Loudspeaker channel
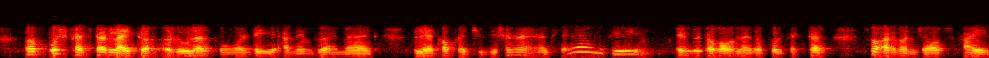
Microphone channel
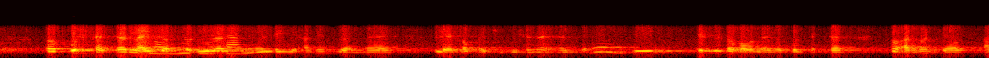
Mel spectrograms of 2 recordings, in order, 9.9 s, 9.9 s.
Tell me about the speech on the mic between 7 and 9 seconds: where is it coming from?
echo only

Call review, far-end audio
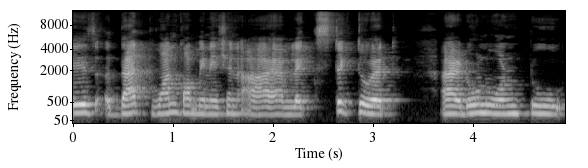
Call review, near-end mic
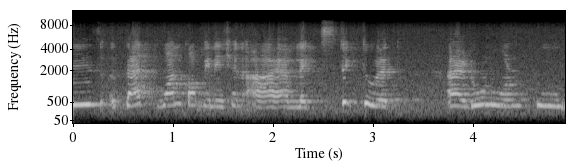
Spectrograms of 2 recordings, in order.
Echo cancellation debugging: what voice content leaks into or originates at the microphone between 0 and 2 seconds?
echo only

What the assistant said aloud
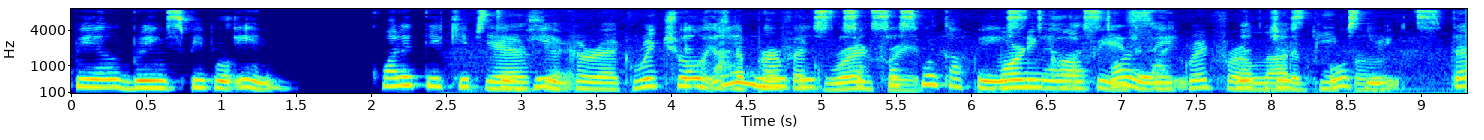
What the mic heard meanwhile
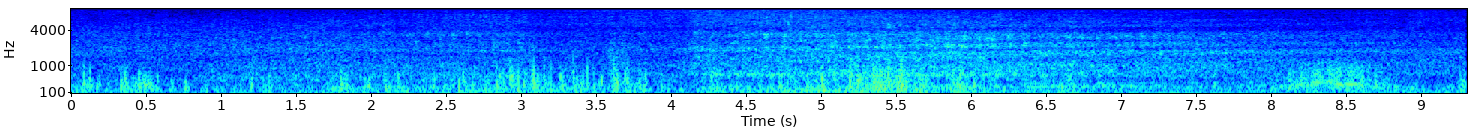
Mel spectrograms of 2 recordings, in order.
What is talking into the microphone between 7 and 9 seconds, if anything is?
neither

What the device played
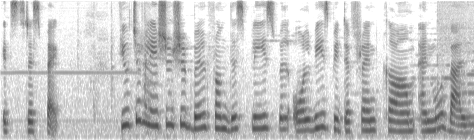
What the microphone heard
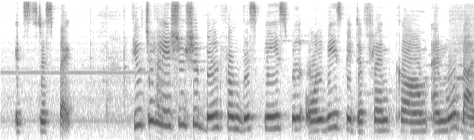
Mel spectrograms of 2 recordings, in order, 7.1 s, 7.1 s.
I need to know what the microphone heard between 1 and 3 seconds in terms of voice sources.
echo only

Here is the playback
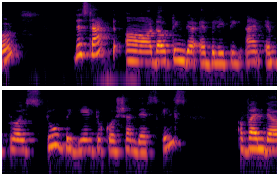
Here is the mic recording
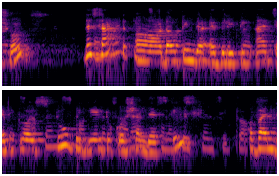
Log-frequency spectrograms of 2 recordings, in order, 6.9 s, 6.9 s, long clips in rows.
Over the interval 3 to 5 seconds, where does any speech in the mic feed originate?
both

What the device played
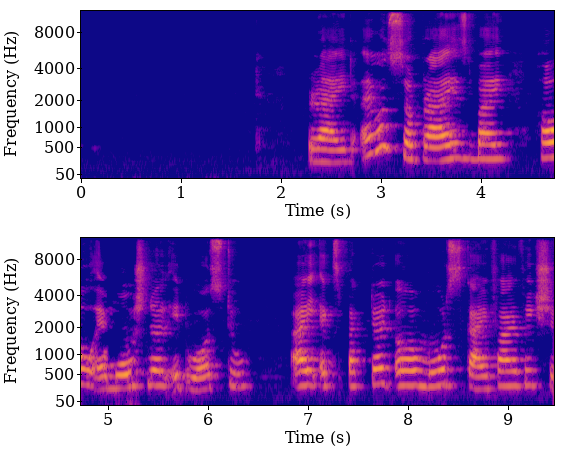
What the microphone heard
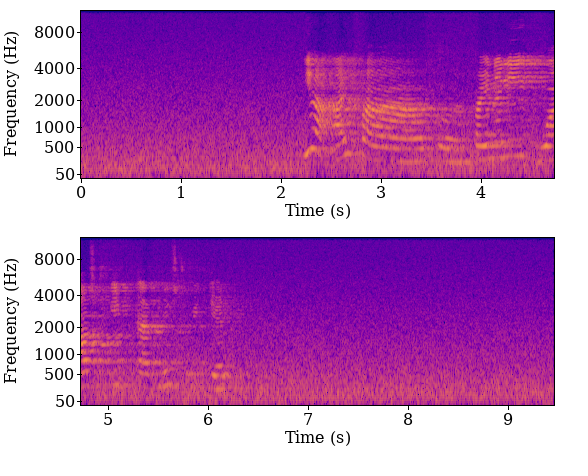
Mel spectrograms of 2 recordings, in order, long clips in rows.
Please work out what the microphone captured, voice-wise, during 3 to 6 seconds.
user only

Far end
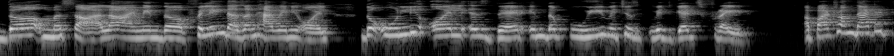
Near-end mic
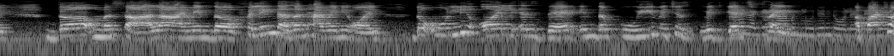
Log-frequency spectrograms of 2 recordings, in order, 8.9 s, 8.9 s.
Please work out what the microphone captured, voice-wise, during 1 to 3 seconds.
echo only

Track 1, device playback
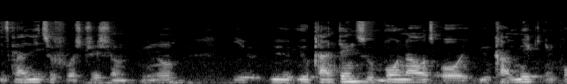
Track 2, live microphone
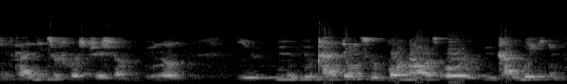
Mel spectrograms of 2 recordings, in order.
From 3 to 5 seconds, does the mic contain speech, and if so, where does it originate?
echo only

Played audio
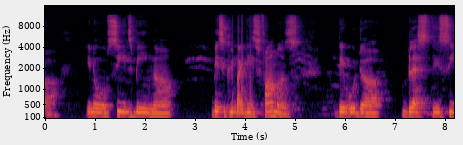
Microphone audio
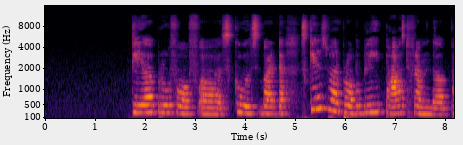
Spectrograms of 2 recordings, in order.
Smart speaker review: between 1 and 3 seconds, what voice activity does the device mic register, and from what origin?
user only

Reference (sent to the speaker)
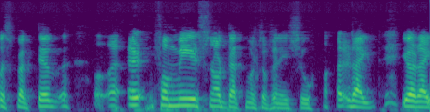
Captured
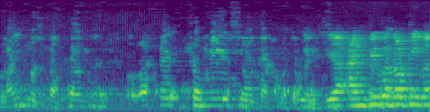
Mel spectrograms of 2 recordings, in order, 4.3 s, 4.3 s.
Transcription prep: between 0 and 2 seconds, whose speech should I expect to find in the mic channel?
echo only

